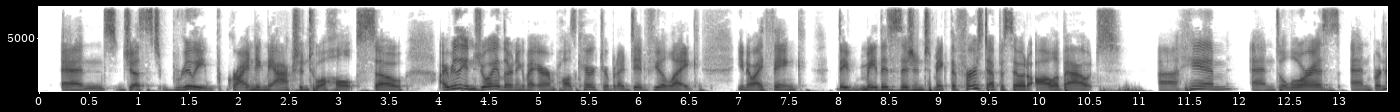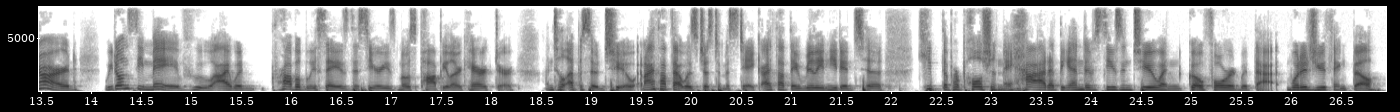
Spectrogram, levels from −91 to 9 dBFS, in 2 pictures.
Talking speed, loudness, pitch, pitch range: 215 wpm, -18 LUFS, 195 Hz, 180-210 Hz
